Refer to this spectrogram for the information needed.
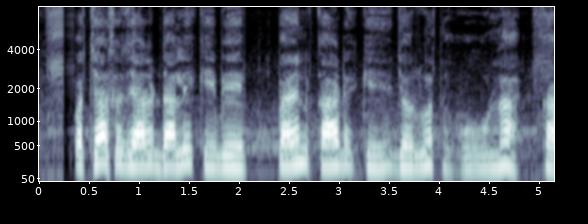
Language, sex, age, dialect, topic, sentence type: Bhojpuri, male, 25-30, Northern, banking, question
